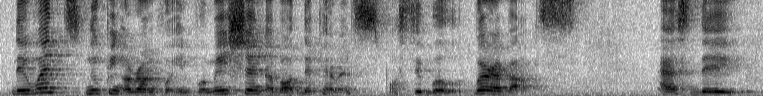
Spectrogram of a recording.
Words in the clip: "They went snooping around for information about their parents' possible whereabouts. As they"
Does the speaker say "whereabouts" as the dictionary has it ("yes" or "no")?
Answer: yes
